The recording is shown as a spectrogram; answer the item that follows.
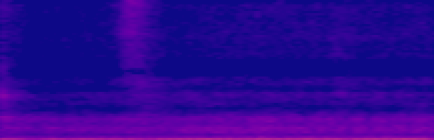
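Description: A steady low hum at one constant pitch over a light, even background noise.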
